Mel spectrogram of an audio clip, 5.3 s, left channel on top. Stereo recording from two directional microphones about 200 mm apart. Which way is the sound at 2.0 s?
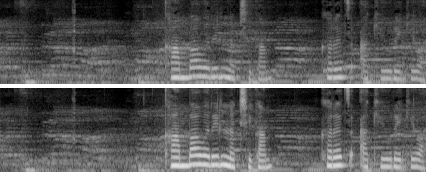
30° right (ahead or behind).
